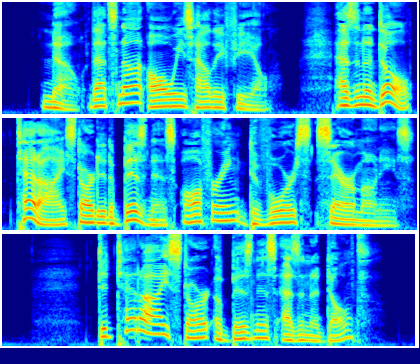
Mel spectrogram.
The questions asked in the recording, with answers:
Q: Did Tedai start a business as an adult?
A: Yes, as an adult, Tedai started a business.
